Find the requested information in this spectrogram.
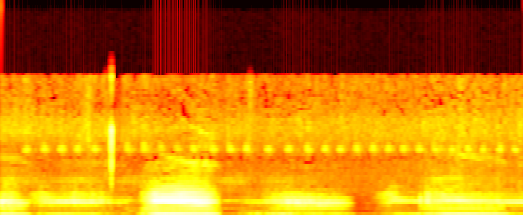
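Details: Several frogs call after dark, hunting mosquitoes, giving hollow, droning notes like a short didgeridoo blast, one nearer caller loudest, others answering softer, over a thin steady high hum.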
